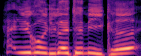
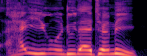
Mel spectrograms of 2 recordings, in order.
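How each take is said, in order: First: Much higher, louder, fast mock outrage; mock outraged whine. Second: Whiny mock girl voice, higher; mock whiny complaint. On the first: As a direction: squeal it like an offended date, fast. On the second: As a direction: mimic an offended date, higher. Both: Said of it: "the girls that talk like this".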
